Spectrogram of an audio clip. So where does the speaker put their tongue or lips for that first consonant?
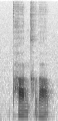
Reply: lips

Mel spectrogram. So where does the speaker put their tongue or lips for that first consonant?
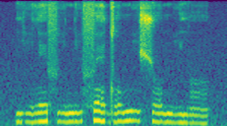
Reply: palate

